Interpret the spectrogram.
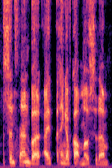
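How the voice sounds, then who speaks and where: A young man from Michigan calling in to a podcast, talking casually and candidly with halting restarts. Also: on the low side, sharp tone, low-quality recording. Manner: candid, self-deprecating, halting. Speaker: caller. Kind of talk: casual phone chat.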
